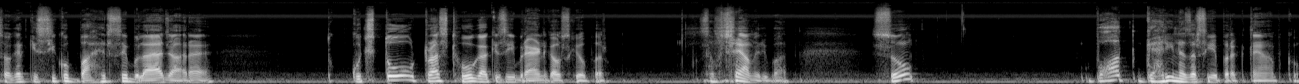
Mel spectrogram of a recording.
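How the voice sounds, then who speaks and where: A man speaks in a somewhat breathy voice with very wide pitch swings. He leaves long, frequent pauses. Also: medium pitch for a man. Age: 30s. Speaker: radio host. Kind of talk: casual chat.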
